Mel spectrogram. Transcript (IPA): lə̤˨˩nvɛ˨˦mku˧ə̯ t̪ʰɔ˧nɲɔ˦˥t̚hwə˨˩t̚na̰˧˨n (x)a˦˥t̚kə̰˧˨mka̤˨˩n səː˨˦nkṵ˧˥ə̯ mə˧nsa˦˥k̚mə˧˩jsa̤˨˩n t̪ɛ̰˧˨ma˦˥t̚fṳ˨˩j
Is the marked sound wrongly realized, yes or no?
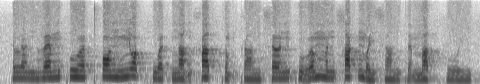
no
